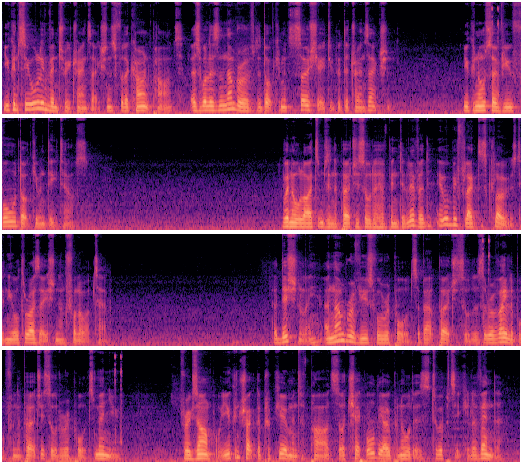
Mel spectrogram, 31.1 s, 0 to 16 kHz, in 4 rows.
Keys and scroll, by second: 7.6 F6, 10.6 Escape, 12.1 Escape, 13.1 Escape.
